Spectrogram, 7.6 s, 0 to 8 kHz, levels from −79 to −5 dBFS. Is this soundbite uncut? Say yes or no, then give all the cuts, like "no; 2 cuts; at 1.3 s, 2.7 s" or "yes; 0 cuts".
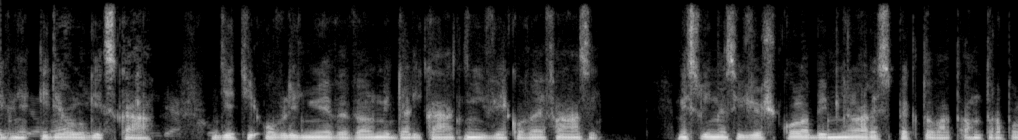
yes; 0 cuts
